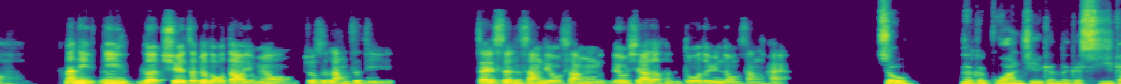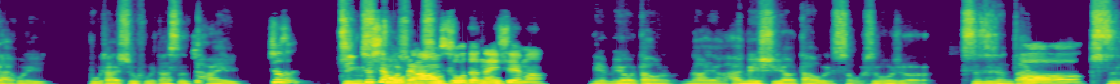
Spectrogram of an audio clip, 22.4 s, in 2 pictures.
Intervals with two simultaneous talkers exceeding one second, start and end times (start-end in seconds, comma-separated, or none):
14.8-16.2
